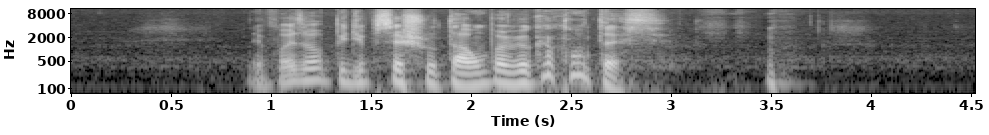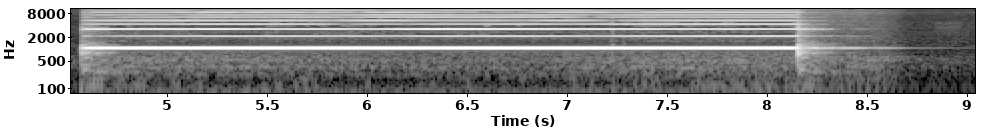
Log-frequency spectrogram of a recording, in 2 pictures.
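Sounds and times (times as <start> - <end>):
speech: 0.9 - 3.6
high-pitched electronic tone from a frequency generator: 4.6 - 8.6.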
